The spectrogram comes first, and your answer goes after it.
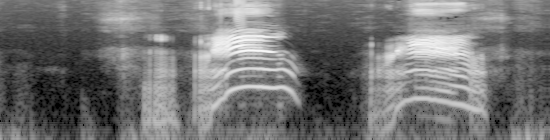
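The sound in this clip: A cat meowing twice, two loud drawn-out meows with a clear rise and fall in pitch, separated by a short pause, with no other sound around them.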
